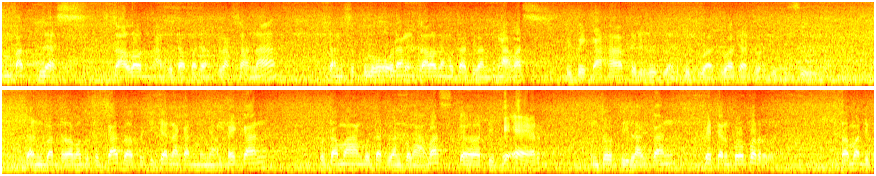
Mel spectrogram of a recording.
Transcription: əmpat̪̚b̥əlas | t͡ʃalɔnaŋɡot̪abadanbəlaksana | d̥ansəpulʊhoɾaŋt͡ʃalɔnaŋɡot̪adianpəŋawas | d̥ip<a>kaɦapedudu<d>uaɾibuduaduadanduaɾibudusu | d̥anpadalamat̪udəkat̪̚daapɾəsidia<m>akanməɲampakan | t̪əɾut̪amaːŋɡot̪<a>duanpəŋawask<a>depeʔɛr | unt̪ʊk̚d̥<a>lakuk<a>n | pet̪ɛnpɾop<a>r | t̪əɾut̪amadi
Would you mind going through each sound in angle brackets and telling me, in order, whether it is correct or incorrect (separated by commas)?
incorrect, correct, incorrect, correct, incorrect, incorrect, correct, incorrect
